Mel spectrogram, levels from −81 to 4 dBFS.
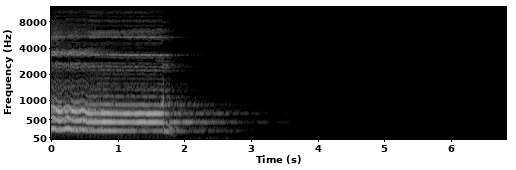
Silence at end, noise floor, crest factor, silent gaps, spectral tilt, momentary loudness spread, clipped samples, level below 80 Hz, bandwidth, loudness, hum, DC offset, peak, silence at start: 4.5 s; -82 dBFS; 18 dB; none; -3 dB/octave; 17 LU; under 0.1%; -84 dBFS; 11.5 kHz; -29 LUFS; none; under 0.1%; -18 dBFS; 0 s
